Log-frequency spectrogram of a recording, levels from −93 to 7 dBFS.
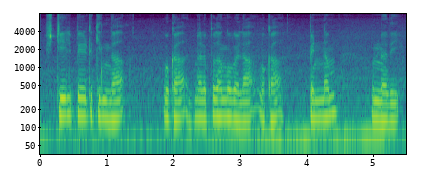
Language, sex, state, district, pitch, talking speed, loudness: Telugu, male, Telangana, Hyderabad, 140 Hz, 110 wpm, -16 LUFS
